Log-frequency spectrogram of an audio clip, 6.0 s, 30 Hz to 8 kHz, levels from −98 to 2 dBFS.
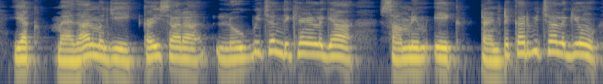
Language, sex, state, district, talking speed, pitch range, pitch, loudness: Hindi, male, Uttarakhand, Tehri Garhwal, 180 wpm, 165-215 Hz, 170 Hz, -14 LUFS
